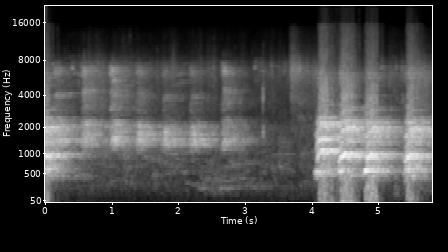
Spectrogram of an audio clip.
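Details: German Shorthaired Pointer puppies from a litter at six weeks old: a run of high whining yelps repeated about three times a second, then louder, harsher overlapping barks and yips near the end.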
